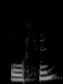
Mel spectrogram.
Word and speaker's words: often: Often. T is silent here.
